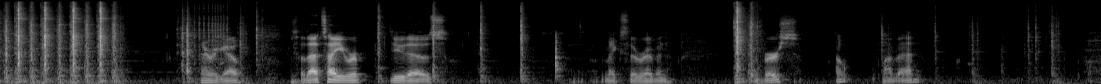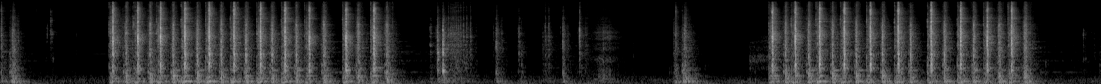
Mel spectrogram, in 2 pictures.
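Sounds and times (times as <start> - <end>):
typewriter keys striking: 0.0 - 2.8, 3.7 - 5.4, 7.4 - 7.7, 8.8 - 11.4, 12.1 - 17.0, 17.7 - 18.1, 18.7 - 21.6.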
